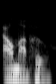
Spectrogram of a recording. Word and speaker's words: al-Mabhouh: The target is a man named Mahmoud al-Mabhouh, pronounced al-Mabhouh, a senior figure in the militant group Hamas, found dead in his room at a luxury hotel.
